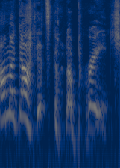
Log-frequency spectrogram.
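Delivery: very high cry at the top of the voice. Retelling pulling out a bush with a huge root, reenacting their own scream. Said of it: "I'm screaming".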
